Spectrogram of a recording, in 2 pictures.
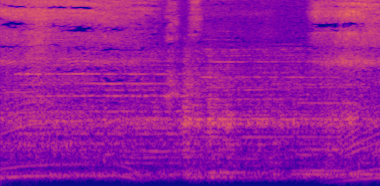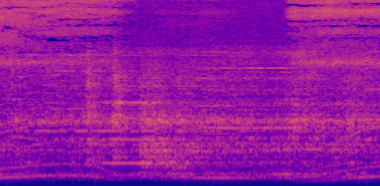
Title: Do this snore sound like a chainsaw or a bear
